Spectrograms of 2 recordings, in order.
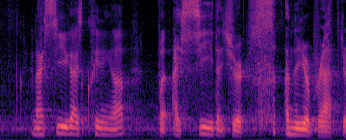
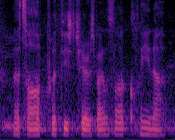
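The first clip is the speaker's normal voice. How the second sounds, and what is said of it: Kind, gentle, loving tone. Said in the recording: “in my kind, nice voice, in my loving voice”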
